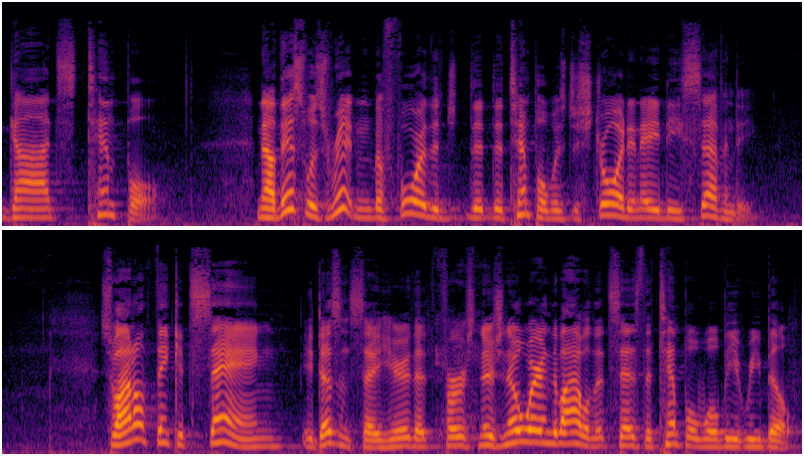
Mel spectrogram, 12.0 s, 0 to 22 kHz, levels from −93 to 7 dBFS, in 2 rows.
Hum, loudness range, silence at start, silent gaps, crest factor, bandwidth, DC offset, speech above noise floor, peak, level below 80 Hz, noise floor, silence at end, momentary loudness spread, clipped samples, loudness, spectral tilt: none; 4 LU; 0 s; none; 22 dB; 16 kHz; under 0.1%; 33 dB; -4 dBFS; -56 dBFS; -57 dBFS; 0.05 s; 13 LU; under 0.1%; -25 LUFS; -5.5 dB/octave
